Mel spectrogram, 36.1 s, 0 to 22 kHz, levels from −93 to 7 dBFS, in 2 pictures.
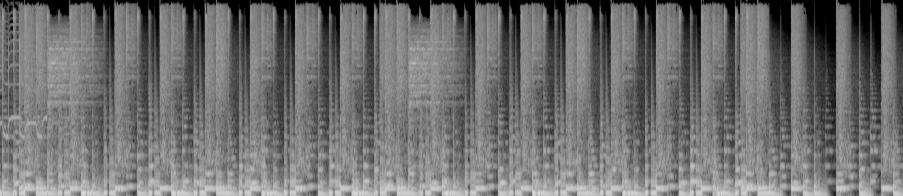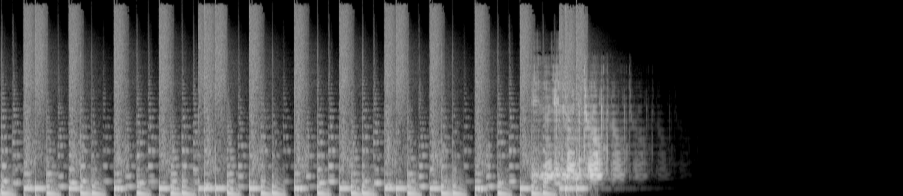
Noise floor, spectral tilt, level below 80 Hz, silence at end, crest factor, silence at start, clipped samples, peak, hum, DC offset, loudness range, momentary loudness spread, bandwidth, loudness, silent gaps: under -90 dBFS; -4 dB/octave; -20 dBFS; 5.55 s; 16 dB; 0 s; under 0.1%; 0 dBFS; none; under 0.1%; 4 LU; 8 LU; over 20 kHz; -15 LUFS; none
